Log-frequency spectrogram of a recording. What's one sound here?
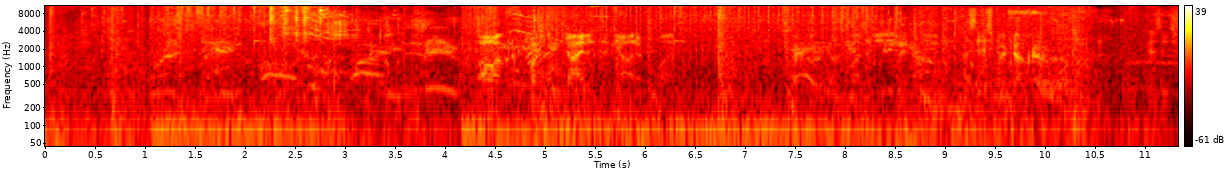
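A heavy gun fires in rapid, rumbling bursts.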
